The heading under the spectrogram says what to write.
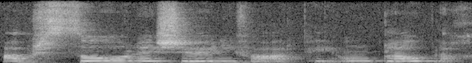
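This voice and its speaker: With a Swiss German accent, a woman speaks amid audible room echo. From Switzerland. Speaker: beauty vlogger. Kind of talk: casual talk to camera, product review. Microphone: phone near.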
